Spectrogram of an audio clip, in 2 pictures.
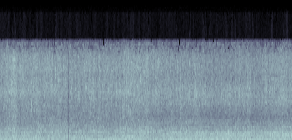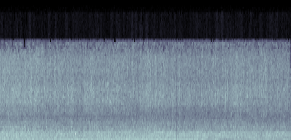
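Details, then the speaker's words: Oil-injected two-stroke outboard on Lake Washington; steady, even two-stroke drone with water and wind noise and no misses or knocks, running healthy. "Motor sounds good. Idling nice."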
